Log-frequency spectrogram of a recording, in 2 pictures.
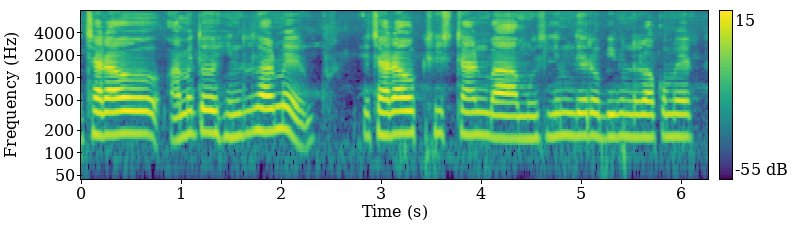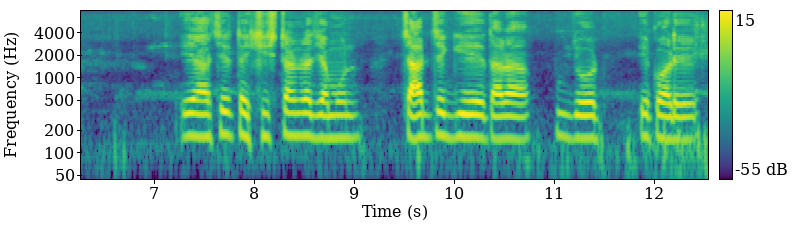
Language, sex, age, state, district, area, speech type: Bengali, male, 30-45, West Bengal, Darjeeling, urban, spontaneous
